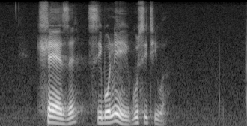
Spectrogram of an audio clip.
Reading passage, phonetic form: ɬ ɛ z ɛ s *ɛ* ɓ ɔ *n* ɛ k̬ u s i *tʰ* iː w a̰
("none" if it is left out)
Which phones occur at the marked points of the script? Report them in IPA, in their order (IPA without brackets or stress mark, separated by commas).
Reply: i, n, tʰ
